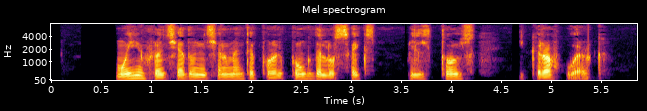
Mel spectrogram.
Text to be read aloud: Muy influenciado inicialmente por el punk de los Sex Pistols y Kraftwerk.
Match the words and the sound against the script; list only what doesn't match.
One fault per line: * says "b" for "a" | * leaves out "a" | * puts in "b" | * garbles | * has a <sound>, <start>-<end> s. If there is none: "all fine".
all fine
